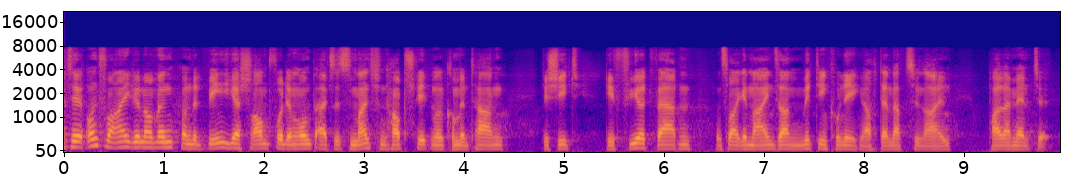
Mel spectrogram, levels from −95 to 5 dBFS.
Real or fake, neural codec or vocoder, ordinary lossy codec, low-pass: fake; codec, 16 kHz, 1 kbps, FunCodec, trained on LibriTTS, 50 frames a second; none; none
